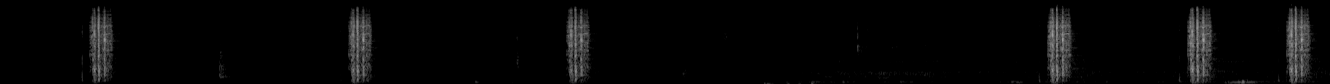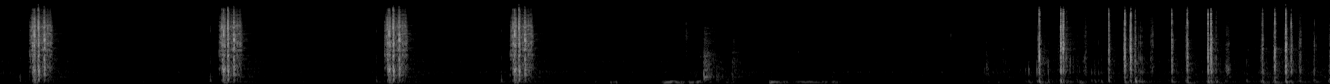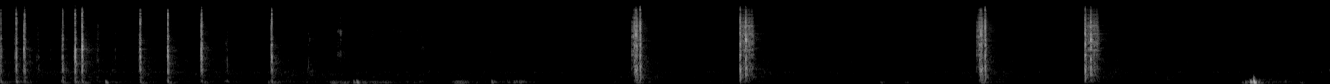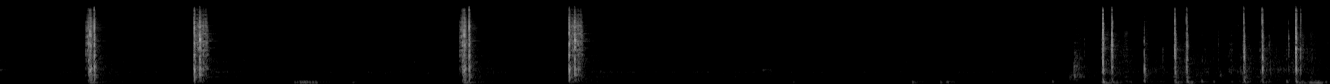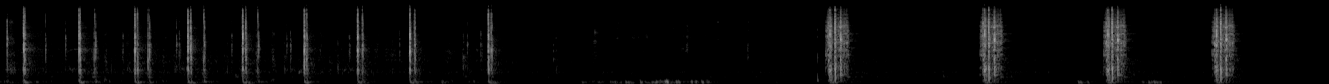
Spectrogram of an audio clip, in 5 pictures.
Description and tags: DSLR Shutter Dials
DSLR long/short exposure shutter sound and using the dial. Canon 600D
dslr, handling, rattle, rattling, setting, setup, shutter, up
